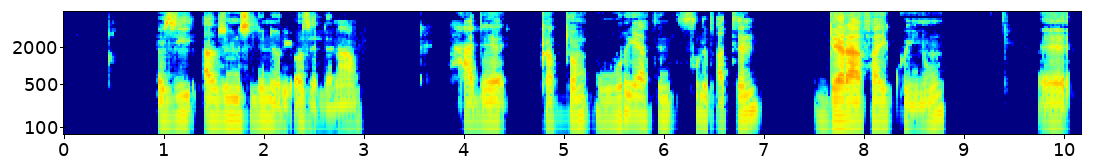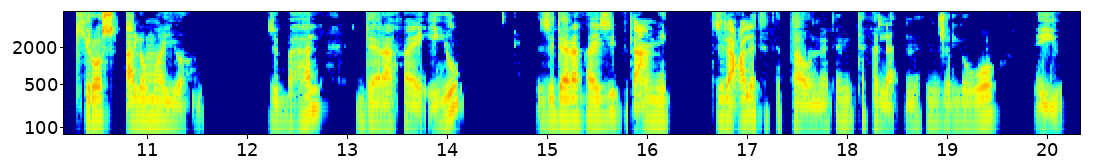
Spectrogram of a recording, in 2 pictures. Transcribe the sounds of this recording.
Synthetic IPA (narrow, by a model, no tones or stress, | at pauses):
ʔɨziʔaβzɨmɨslinɨɾḭʔo̞zɐlːɐna | ħad̪ɐ | kʰaβt̪ʰo̞mwʊɾijat̪ʰɨnfulut̪ʼat̪ʰɨn | d̪ɐɾafajkʰo̞jnu | kʰiɾo̞sʔalomajo | zɨbːaɦal | d̪ɐɾafajʔɨjːu | ʔɨzid̪ɐɾafajzibɨt̪ʼa̰ʕmi | zɨlaʕalɐt̪ʰɐfɐt̪ʰːawinːɐt̪ʰɨnt̪ʰɐfɐlːat̪ʼɨnːɐt̪ɨnzɐlːɐwo̞ | ʔɨjːṵ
